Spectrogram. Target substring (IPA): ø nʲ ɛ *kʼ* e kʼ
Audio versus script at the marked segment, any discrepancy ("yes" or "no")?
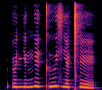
yes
